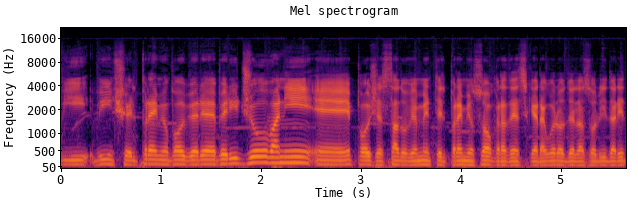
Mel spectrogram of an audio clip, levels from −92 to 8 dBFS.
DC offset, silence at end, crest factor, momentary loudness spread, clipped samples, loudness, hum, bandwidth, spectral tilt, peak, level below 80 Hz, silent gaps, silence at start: under 0.1%; 0 s; 20 dB; 5 LU; under 0.1%; -21 LUFS; none; 17 kHz; -5 dB/octave; -2 dBFS; -48 dBFS; none; 0 s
